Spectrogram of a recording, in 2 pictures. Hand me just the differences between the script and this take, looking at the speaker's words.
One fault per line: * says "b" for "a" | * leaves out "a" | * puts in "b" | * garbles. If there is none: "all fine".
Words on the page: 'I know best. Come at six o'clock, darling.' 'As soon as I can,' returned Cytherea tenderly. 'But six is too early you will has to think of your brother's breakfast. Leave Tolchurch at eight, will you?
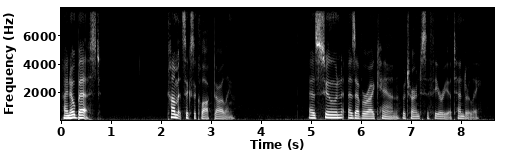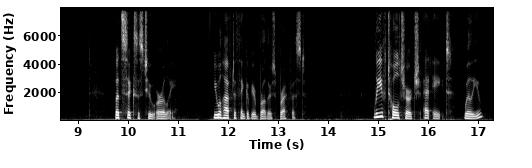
* puts in "ever"
* says "have" for "has"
